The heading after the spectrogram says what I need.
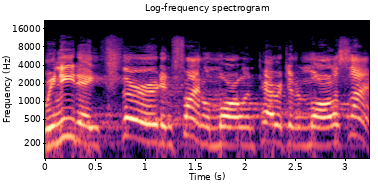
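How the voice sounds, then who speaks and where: A raised, projected voice at a fairly quick pace, with ordinary pitch variation. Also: man. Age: 60s. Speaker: motivational speaker on business networking. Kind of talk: panel speech. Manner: emphatic oratory.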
